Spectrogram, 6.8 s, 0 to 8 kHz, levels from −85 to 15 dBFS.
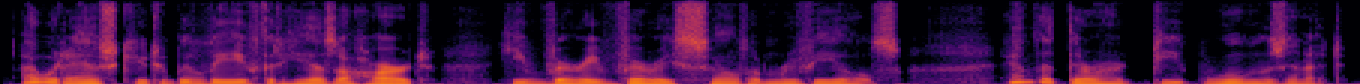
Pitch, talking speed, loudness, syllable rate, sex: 140 Hz, 210 wpm, -22 LUFS, 5.7 syllables/s, male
